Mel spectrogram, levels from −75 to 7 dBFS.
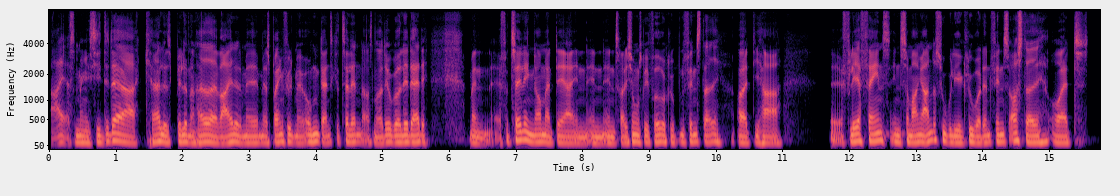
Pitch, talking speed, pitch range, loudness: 100 Hz, 230 wpm, 95-105 Hz, -18 LUFS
